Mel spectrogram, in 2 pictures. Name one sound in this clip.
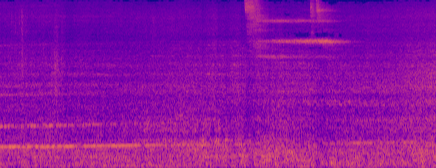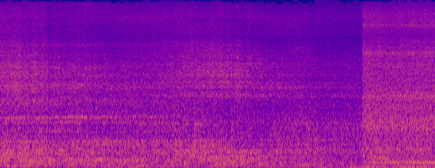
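A train rushes past at speed with a loud roar.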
